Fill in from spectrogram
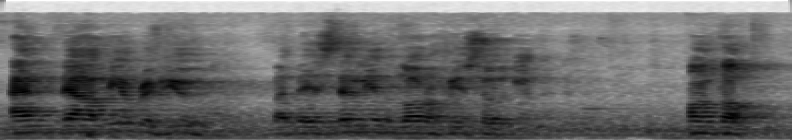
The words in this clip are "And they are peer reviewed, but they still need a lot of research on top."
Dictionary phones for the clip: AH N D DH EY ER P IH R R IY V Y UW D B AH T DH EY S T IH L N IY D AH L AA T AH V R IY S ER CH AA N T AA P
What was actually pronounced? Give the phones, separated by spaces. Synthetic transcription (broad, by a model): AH N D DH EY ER B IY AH R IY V Y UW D B AH T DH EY S T IH L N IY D AH L AA T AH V R IY S ER CH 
